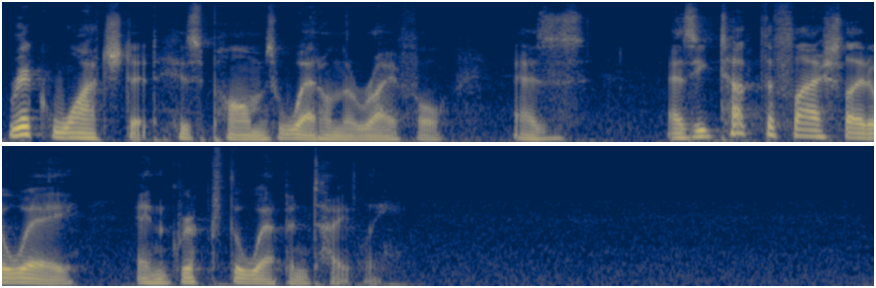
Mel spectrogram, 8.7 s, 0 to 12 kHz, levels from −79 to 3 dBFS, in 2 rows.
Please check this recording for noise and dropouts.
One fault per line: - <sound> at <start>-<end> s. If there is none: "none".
none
